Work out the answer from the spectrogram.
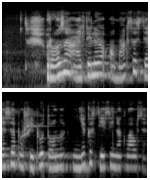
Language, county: Lithuanian, Panevėžys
